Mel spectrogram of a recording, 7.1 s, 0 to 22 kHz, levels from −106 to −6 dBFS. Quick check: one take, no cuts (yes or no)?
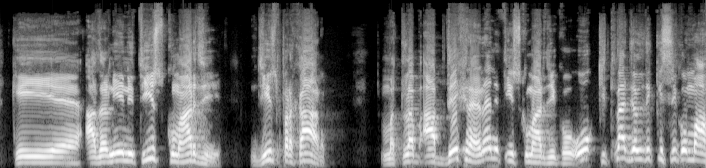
yes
